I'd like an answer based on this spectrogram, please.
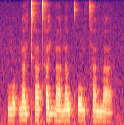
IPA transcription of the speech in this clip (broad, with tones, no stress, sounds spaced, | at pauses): ŋ ɔ˨ t̚ ŋ a˥˧ j kʰ a˧ t̪ʰ a˦ j ŋ a˨˩ n̪ a˦ w kʰ ɔ˧ ŋ t̪ʰ a˧ ŋ w a˨˩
